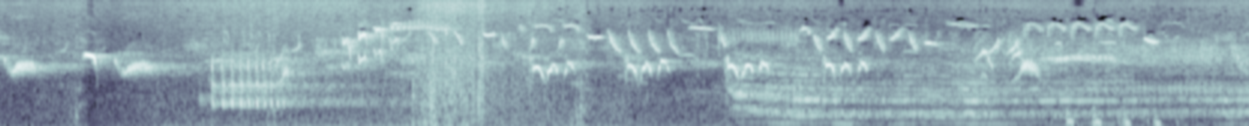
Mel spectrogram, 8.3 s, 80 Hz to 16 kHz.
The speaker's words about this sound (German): Und wir lauschen einfach mal ganz entspannt den Geräuschen des Waldes. 20 Sekunden Ruhe.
